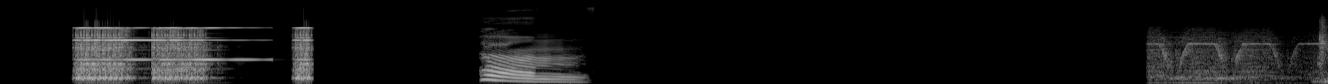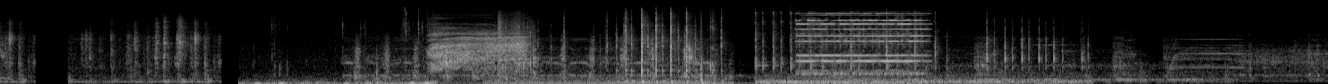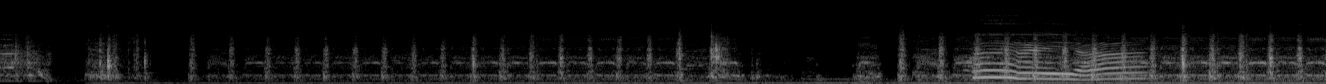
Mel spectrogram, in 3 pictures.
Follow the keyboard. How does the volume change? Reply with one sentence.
The volume of the keyboard goes down, then up.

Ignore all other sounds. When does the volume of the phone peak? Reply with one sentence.
The loudest moment of the phone is at 1 second.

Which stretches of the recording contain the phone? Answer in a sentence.
The phone can be heard from 0.7 to 3.1 s and from 21.2 to 22.6 s.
